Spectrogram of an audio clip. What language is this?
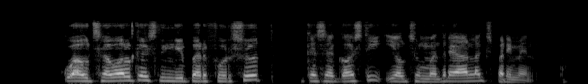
Catalan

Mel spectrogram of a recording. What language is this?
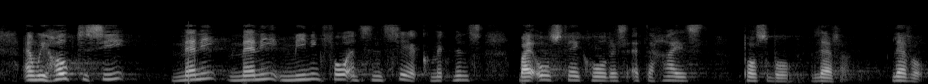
English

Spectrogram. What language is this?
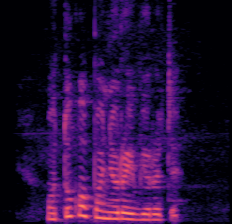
Lithuanian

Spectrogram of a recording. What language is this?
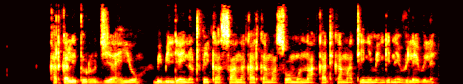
Swahili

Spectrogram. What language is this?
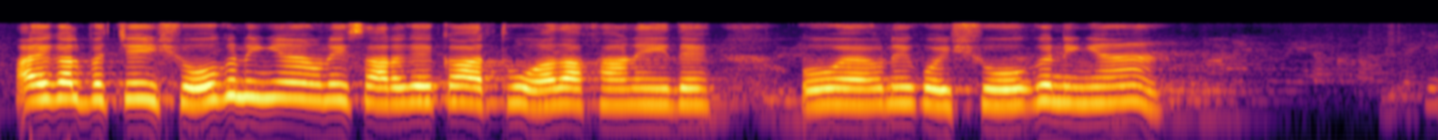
Dogri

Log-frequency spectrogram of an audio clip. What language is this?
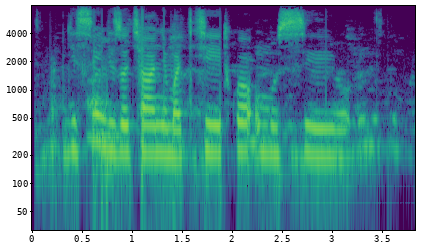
Kinyarwanda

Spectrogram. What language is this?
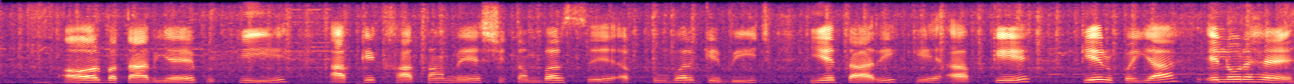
Maithili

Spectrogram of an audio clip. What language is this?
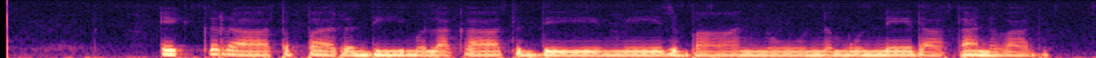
Punjabi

